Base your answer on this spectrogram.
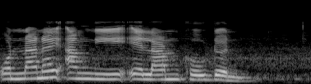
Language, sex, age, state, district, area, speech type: Bodo, female, 30-45, Assam, Kokrajhar, rural, read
